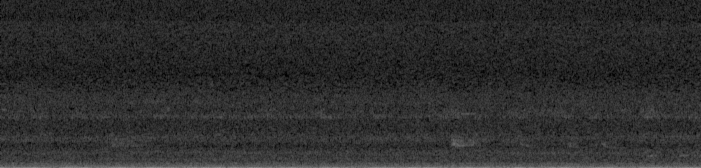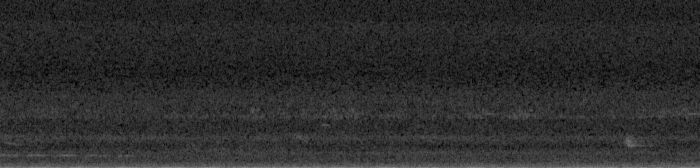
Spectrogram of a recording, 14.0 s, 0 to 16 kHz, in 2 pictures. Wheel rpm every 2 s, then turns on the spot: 0, 0, 0, 0, 0, 0, 0.
none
